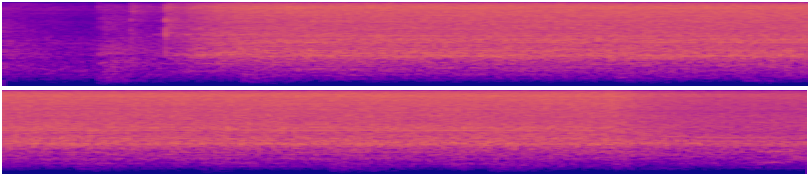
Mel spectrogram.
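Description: Handheld hair dryer switched on about a second in, then blowing steadily with an even rushing hiss. It gets a little quieter near the end.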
